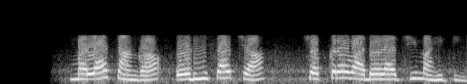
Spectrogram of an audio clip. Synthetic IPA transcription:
məlasaŋɡaoɽisat͡ɕjat͡ɕəkɾəʋad̪əɭat͡ɕiːmaɦit̪iː

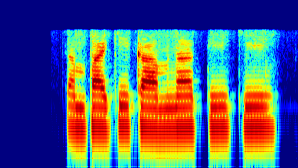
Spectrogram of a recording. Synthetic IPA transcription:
t͡ʃɐmpaːkikaːmnat̪iki

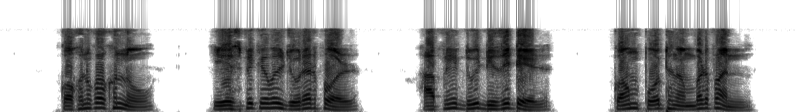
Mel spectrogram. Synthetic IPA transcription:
kɔkʰonokɔkʰono | ees̬bikebold͡ʑoɾaɾpɔɾ | apnid̪ujɖid͡ʑiʈeɾ | kɔmpoʈʰnʌmbəɾpan

